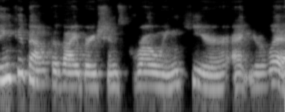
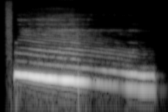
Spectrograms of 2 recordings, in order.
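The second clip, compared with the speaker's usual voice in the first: louder sighing hum, gliding down; 3 semitones higher, 8 dB louder than usual. Shown as a demonstration. Coach demonstrating the sigh hum again. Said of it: "So you can try the hum".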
